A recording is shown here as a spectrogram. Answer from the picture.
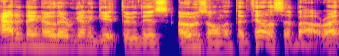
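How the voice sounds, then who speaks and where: A man in a Southern US accent speaks in a bright, sharp tone with ordinary pitch variation. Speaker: panelist on a political commentary show. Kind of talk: panel discussion. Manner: casual folksy storytelling.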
